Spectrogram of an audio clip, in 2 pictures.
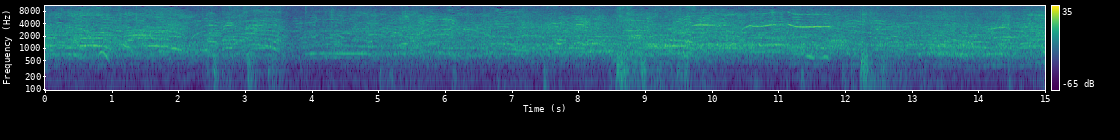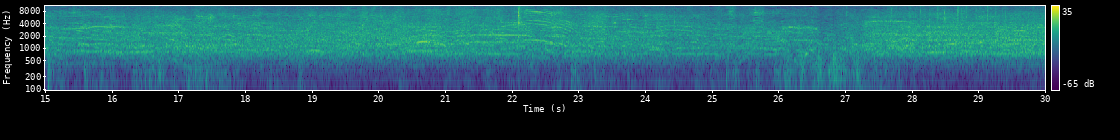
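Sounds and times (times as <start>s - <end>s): crowd yelling and shouting: 0.0s - 30.0s
dull thuds in wrestling ring: 4.9s - 28.0s.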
